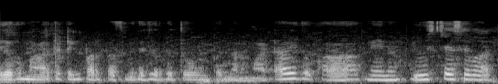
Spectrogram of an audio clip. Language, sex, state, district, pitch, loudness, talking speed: Telugu, female, Andhra Pradesh, Srikakulam, 215 Hz, -17 LUFS, 120 wpm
